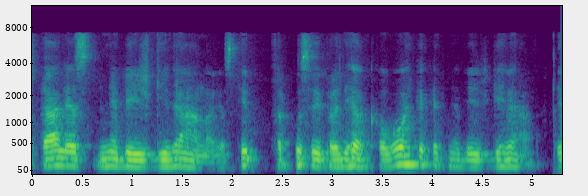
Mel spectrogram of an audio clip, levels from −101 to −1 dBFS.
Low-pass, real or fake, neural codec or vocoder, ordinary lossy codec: 7.2 kHz; real; none; AAC, 32 kbps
